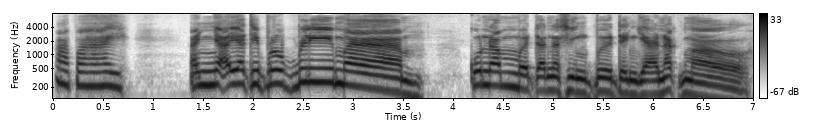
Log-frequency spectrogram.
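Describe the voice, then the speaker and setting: A man's voice: high-pitched, animated, slow, a little mellow, no echo. A man playing a village chairman who hears complaints, in a radio comedy drama. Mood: questioning.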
